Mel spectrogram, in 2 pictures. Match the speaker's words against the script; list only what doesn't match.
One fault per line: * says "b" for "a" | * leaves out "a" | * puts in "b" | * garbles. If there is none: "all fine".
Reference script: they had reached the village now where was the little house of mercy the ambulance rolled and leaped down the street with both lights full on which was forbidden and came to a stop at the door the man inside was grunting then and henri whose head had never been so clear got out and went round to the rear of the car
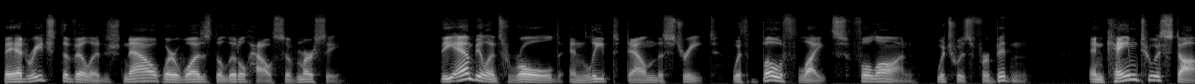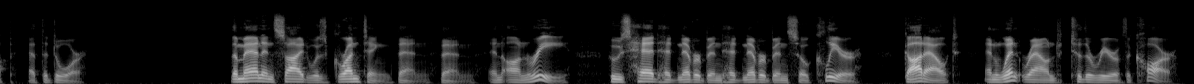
* puts in "then"
* puts in "had never been"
